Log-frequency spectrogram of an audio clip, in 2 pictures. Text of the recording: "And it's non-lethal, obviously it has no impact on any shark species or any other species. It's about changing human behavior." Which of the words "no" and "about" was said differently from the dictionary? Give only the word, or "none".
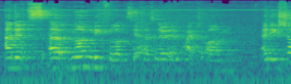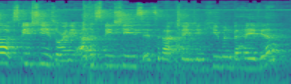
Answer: none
